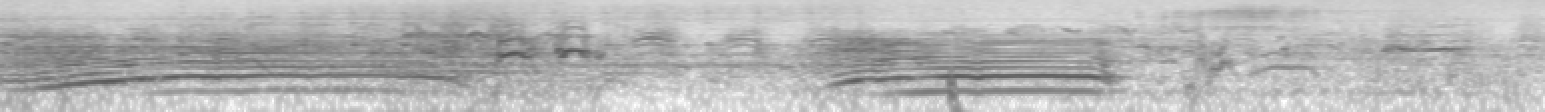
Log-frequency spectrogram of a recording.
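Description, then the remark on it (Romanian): Two long, loud cattle moos dominate, one after another, with honking geese and other farmyard fowl calling around them, busy, as an old man's farmyard fills with birds and cattle. “Și îndată se umple ograda moșului pe lângă păsări și deșirez de vite.”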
